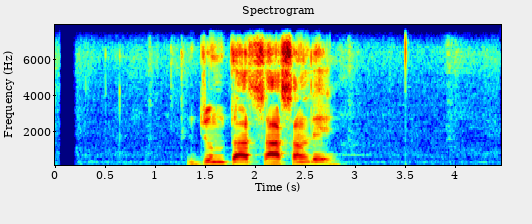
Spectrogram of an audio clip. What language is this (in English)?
Nepali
